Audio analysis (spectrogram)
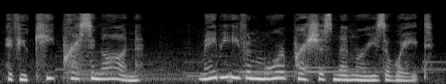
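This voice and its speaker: An actress playing a gentle young psychologist who tastes dreams, speaking softly and earnestly in a video game. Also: female voice, fairly high pitch, lively intonation, moderate pace, faint music behind, natural voice. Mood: tender. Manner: soft, reflective, earnest. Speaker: game character.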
